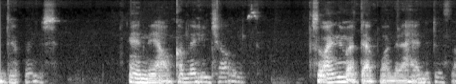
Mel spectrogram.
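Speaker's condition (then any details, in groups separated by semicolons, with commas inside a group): Multiple sclerosis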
